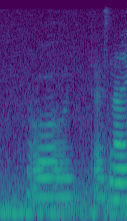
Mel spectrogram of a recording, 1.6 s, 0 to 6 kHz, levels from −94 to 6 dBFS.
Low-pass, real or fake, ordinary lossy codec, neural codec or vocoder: 5.4 kHz; real; none; none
